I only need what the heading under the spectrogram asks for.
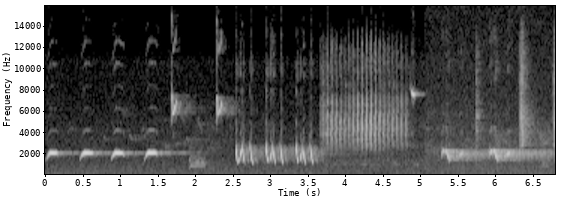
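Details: At night, a common nightingale sings four evenly spaced, upswept whistles, then varied throaty phrases, a fast buzzing rattle and more repeated whistled notes.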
